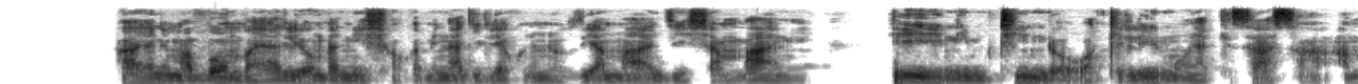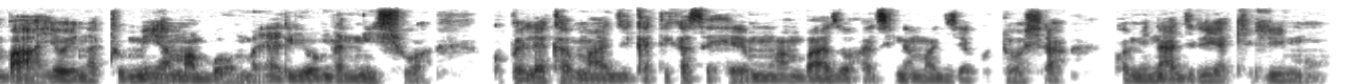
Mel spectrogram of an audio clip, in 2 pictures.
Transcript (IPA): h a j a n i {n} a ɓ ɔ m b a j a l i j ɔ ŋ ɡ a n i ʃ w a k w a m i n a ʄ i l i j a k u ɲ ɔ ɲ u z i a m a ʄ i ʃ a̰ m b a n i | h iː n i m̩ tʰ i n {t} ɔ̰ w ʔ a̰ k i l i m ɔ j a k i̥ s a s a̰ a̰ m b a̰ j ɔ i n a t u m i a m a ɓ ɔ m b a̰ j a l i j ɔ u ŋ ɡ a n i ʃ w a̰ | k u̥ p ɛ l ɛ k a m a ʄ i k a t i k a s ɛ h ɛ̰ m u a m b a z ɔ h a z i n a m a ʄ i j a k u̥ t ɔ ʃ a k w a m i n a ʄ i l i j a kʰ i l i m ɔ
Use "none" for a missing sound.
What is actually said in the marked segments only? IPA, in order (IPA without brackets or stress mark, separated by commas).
m, d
